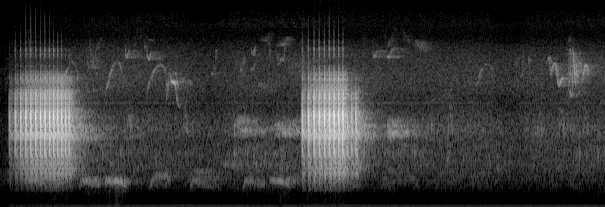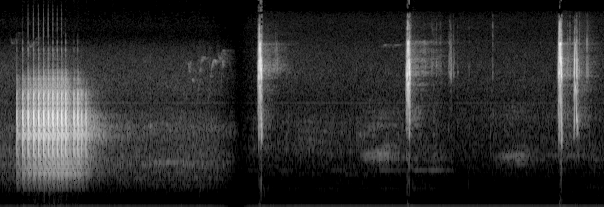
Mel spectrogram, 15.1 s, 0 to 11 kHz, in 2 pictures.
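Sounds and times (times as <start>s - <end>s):
great spotted woodpecker Picoides major calling: 0.1s - 5.5s, 6.8s - 9.0s, 10.8s - 11.1s, 12.2s - 13.3s, 13.9s - 15.0s.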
